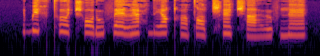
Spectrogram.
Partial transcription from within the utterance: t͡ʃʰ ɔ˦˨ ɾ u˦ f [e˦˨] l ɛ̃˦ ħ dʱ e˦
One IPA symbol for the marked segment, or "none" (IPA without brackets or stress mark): ɛ˦˨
